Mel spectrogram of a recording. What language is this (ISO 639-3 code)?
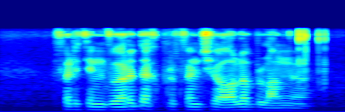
afr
